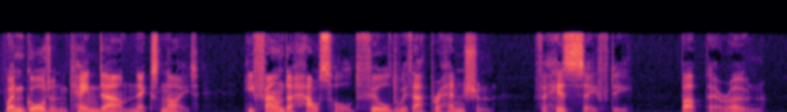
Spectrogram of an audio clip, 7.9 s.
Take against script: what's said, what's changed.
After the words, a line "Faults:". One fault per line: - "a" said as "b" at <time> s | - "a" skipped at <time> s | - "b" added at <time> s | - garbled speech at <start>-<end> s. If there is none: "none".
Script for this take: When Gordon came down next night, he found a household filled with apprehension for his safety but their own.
When Gordon came down next night, he found a household filled with apprehension for his safety but their own.
Faults:
none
